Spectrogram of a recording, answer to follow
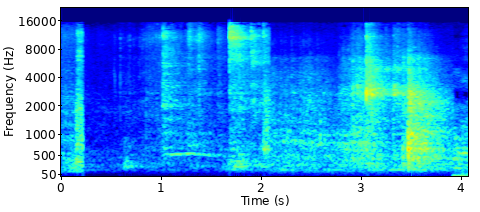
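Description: A small 3D-printed plastic cart rattling and clattering down a roller coaster track made of craft sticks. The clatter starts about a second in and grows loudest near the end.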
